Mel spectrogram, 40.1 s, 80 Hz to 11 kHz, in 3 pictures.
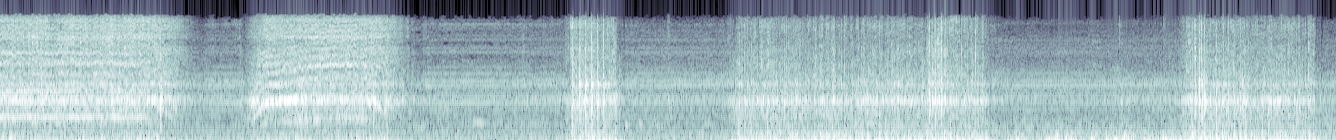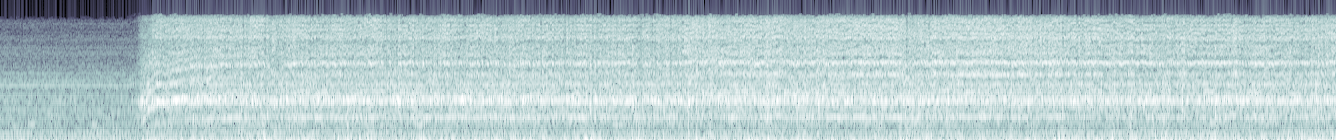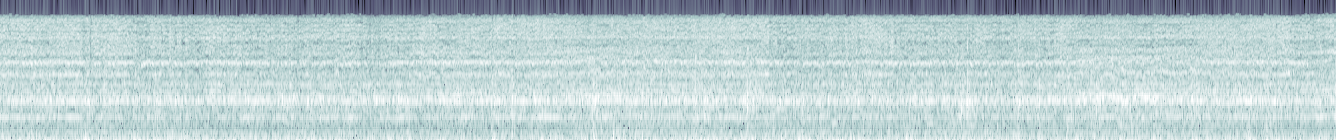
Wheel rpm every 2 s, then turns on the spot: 110, 70, 10, 20, 30, 10, 10, 90, 160, 160, 160, 160, 160, 160, 160, 160, 160, 160, 160, 160.
4-14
